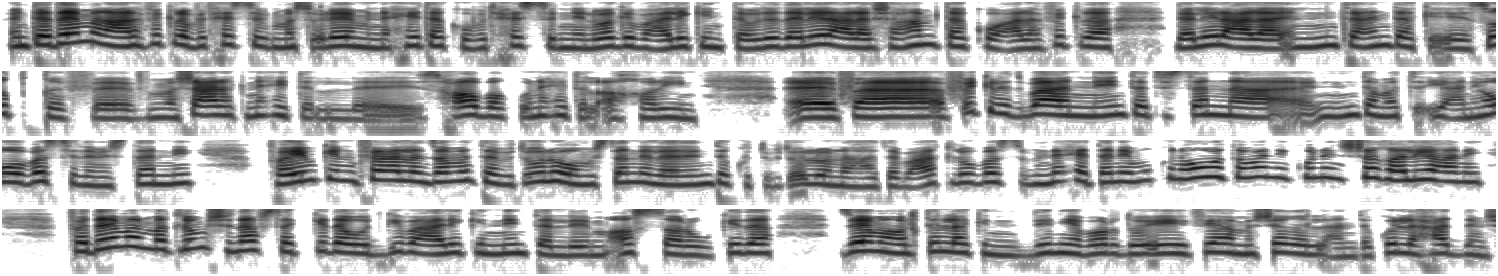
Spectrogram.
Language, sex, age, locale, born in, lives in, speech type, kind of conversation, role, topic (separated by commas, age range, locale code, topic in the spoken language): Arabic, female, 40-44, ar-EG, Egypt, Portugal, conversation, advice, advisor, ليه بحس إني ببعد عن أصحابي مع مرور الوقت؟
